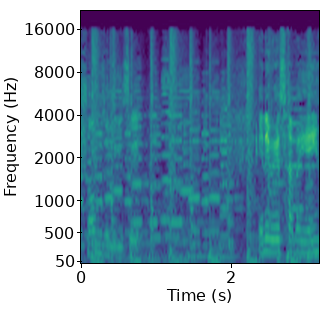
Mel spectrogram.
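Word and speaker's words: Champs-Élysées: थू प्रशन देखा है इसको अक्सर लोग बोलते हैं चम जली स्पेलिंग इसका यह है लेकिन इसको फ्रेंच एक्चुअल प्रोनंसिएशन है शम जली एनीवेज हमें यहीं से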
